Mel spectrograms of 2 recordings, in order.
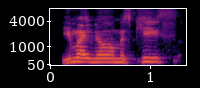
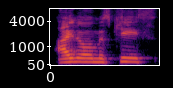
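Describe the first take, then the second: First: "might" stressed, the rest light. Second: "I" stressed, the rest light. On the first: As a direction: lean on the word "might". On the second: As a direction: lean on the word "I" to contrast. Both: Shown as a demonstration.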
